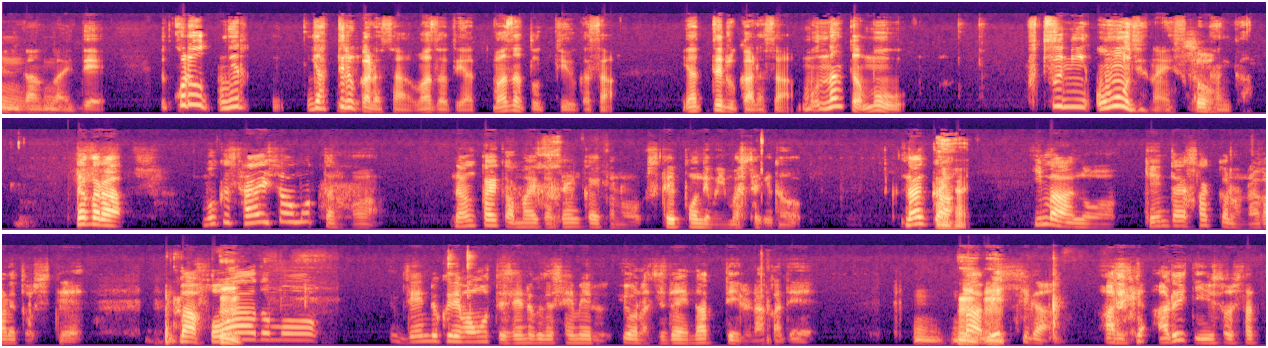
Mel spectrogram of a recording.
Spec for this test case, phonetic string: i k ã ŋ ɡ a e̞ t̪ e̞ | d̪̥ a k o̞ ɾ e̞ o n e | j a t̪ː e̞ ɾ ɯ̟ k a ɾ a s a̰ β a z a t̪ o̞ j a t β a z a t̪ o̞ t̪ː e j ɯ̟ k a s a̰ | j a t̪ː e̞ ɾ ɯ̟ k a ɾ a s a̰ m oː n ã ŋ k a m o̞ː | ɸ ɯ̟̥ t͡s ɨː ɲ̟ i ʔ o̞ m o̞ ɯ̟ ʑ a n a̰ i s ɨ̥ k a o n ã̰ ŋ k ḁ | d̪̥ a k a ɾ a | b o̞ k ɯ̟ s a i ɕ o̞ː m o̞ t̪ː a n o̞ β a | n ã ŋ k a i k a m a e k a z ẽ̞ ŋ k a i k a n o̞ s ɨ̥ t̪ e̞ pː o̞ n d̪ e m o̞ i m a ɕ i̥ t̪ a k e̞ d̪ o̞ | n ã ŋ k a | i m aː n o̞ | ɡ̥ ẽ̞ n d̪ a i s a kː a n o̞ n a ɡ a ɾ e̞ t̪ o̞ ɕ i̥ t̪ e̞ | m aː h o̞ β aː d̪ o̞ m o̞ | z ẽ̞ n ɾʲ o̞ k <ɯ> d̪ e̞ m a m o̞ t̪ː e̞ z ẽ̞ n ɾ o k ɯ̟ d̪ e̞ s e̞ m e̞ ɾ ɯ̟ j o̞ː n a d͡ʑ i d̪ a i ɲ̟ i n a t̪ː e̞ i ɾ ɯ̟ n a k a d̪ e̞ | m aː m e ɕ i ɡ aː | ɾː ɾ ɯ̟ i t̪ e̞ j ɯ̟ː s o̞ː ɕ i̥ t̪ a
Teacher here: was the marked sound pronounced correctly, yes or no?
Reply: yes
